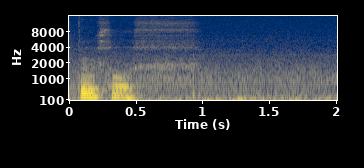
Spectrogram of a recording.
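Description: Liquid pours into a glass bowl.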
